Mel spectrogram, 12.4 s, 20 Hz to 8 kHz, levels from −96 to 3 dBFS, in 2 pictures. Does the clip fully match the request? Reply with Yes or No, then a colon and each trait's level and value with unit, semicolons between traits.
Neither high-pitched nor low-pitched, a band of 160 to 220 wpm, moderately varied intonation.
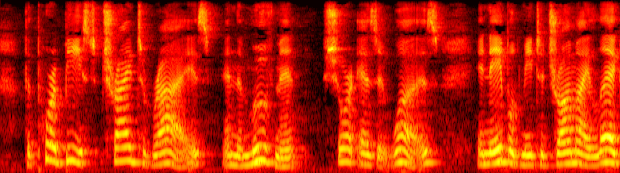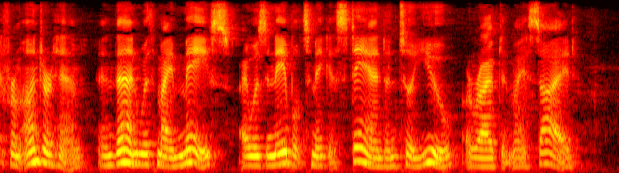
Yes: medium, 180 Hz; average, 195 wpm; average, 4.6 semitones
